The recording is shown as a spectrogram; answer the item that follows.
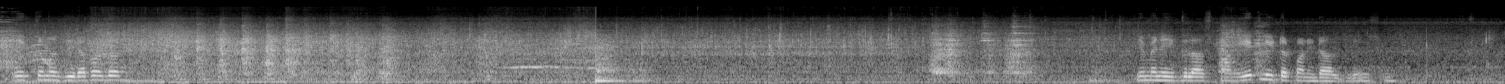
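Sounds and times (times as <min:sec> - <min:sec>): meat sizzling in a wok: 0:00.0 - 0:14.8
spatula scraping a pan: 0:09.3 - 0:10.4.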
